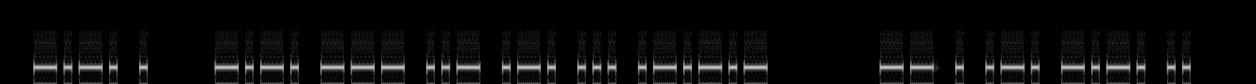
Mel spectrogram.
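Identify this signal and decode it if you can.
Morse code, heard as a keyed tone, about 16 wpm, 800 Hz. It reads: CE COURS. MERCI
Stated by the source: Morse course text, end of QSO, sent at 15 words per minute.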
